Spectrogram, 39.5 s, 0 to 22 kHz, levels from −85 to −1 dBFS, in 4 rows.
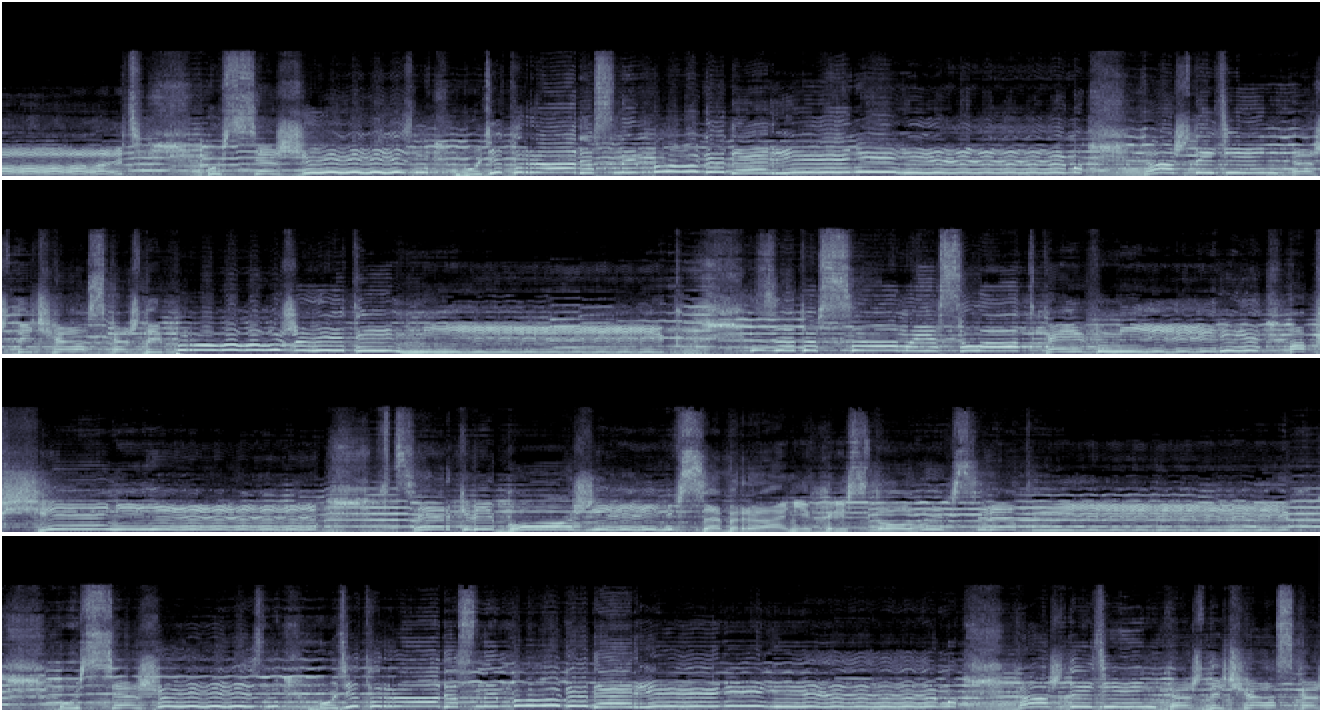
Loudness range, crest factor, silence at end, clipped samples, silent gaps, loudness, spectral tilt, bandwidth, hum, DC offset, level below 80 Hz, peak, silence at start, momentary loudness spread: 1 LU; 12 dB; 0 s; under 0.1%; none; -20 LUFS; -2 dB/octave; 16 kHz; none; under 0.1%; -50 dBFS; -10 dBFS; 0 s; 3 LU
